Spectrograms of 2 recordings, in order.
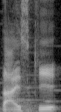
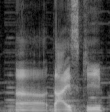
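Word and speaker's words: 大好き: Ski, the usual adjective. Accent on the key, unsurprisingly also because the U of Su is barely heard if at all between unvoiced consonants.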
